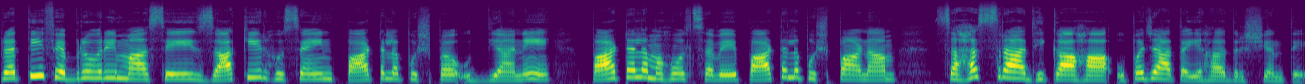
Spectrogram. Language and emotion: Sanskrit, neutral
